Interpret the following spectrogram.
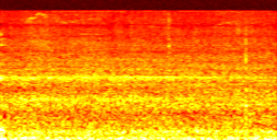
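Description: Steady low rumble inside a car cabin, with a faint thin high tone running through it.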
